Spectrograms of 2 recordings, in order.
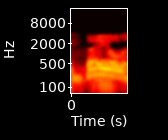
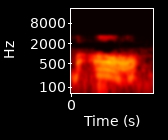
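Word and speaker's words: Baal: say by all or we say bail in the south but it's actually pronounced by all we're actually saying perfect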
